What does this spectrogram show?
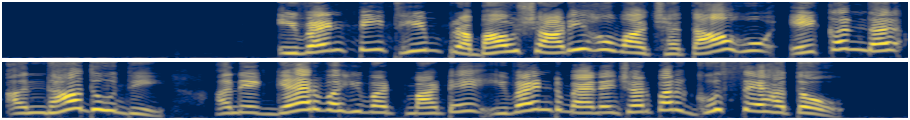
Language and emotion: Gujarati, angry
